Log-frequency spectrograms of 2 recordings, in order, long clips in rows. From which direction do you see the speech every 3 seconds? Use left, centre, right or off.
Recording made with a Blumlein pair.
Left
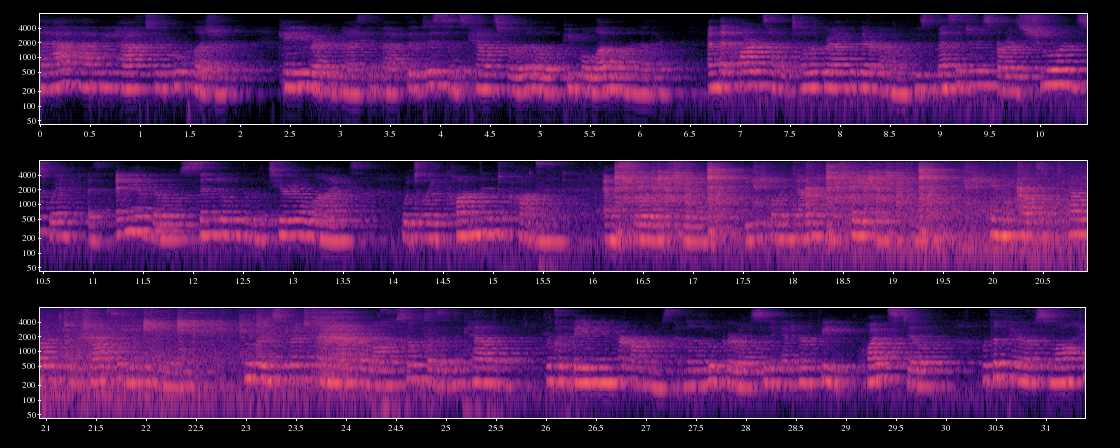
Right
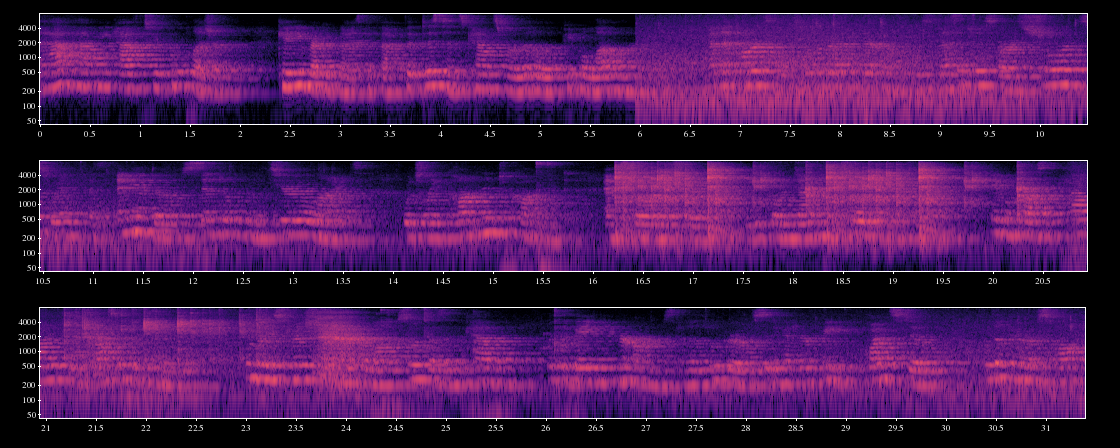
right, centre, left, left, left, left, left, left, left, left, left.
